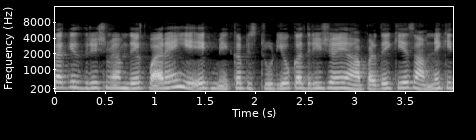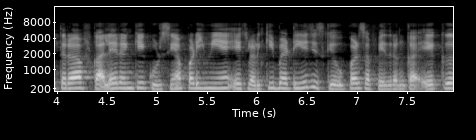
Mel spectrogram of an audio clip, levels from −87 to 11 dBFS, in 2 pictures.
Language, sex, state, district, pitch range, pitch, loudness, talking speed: Hindi, female, Uttar Pradesh, Budaun, 205-225 Hz, 215 Hz, -16 LUFS, 310 wpm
